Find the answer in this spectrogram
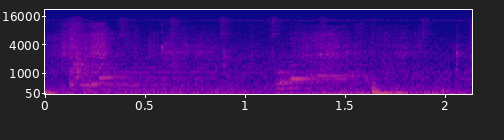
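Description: Background music with a soft beat and held chords.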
